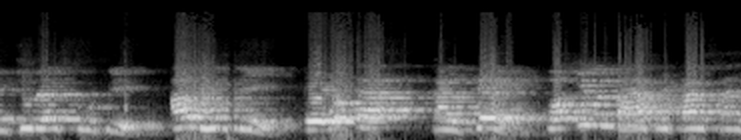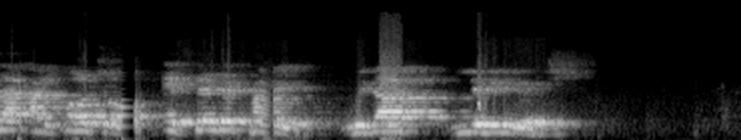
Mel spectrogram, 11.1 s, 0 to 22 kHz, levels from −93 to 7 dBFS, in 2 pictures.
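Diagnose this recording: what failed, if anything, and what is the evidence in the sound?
The network path lost data, and the receiver concealed it. Short concealed packet loss is heard at 1.71 to 1.77 s and 5.69 to 5.73 s, where about 40 ms and 20 ms were synthesised. Each is a brief smear or wobble blended back into real audio. Unlike a dropout, nothing goes silent.

A burst of packet loss, also a network fault, occurs at 6.47 to 6.63 s and 7.53 to 7.63 s. There, 140 ms and 80 ms are filled by a held buzz or hiss that fades, and the sound then resumes further on with that stretch missing. The longer, decaying fill is what separates it from the short concealments.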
